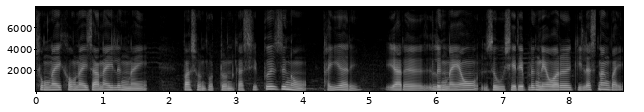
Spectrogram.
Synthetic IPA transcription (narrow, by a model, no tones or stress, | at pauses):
sɔŋnajkʰawnajzanajlɯŋnaj | b̥asɔnbɔtɔnkasibɯzɯŋnaw | tʰajaɾḛ | jaɾɯlɯŋnajawzɯwseɾeplɯŋnejawaɾɯɡilasnaŋba̰j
